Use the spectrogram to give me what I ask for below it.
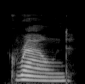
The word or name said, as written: ground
